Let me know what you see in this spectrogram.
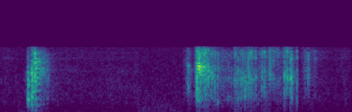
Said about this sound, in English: I'm sitting here shuffling cards.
